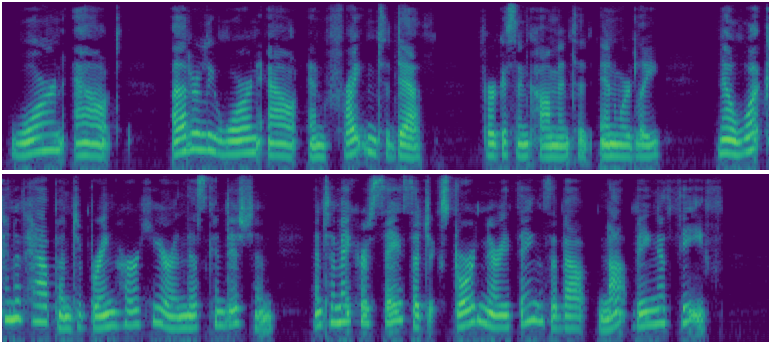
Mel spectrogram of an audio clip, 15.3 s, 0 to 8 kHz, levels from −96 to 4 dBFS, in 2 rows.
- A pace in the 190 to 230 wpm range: No, average, 145 wpm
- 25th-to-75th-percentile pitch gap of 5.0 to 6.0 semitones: Yes, average, 5.3 semitones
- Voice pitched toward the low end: No, medium, 185 Hz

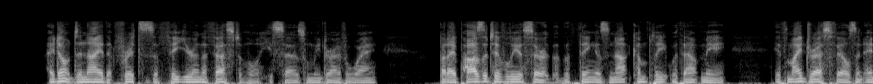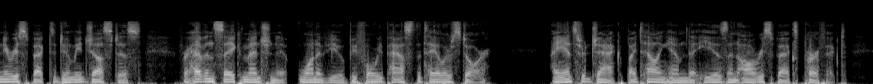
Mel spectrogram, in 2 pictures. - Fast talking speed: Yes, fast, 230 wpm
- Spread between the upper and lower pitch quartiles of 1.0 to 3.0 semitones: Yes, average, 2.7 semitones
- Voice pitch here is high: No, low, 105 Hz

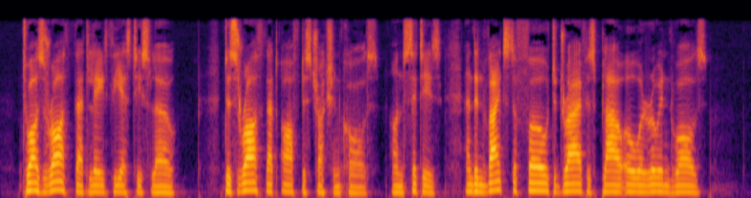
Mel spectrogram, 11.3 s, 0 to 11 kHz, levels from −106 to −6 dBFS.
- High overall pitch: No, low, 110 Hz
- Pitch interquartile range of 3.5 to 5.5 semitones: No, average, 2.7 semitones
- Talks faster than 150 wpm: No, slow, 135 wpm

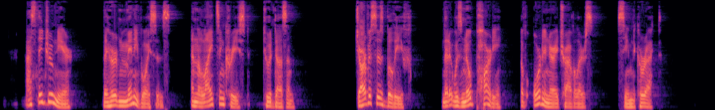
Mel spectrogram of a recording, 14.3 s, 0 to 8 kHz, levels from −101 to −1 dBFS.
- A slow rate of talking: Yes, slow, 115 wpm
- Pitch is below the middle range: Yes, low, 110 Hz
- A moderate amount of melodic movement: No, wide, 7.9 semitones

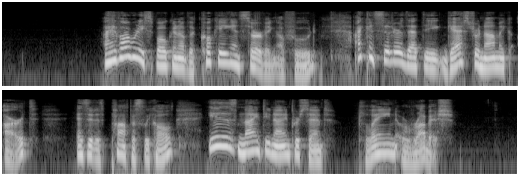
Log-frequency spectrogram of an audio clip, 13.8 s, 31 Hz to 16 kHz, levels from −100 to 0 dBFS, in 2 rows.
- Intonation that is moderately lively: No, wide, 7.1 semitones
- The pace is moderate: No, slow, 125 wpm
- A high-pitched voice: No, low, 135 Hz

